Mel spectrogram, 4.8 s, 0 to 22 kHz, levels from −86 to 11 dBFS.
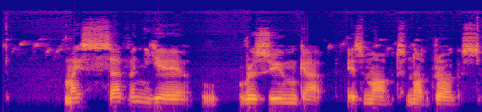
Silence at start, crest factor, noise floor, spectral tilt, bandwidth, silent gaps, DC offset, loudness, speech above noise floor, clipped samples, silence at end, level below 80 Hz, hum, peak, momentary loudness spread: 0.05 s; 14 dB; -34 dBFS; -1 dB/octave; 16 kHz; none; under 0.1%; -13 LUFS; 20 dB; under 0.1%; 0 s; -64 dBFS; none; 0 dBFS; 15 LU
